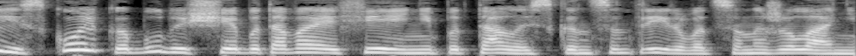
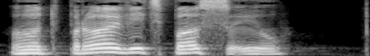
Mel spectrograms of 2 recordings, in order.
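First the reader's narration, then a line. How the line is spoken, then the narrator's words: Deep voice, close by ear. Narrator (Russian): пробасила над ухом у Майи Фло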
